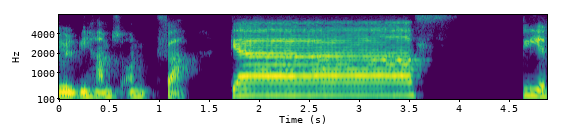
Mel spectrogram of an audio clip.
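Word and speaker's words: كاف: Kaf is a soft letter, and there are three letters involved to pronounce the name of this kaf, this letter. So the first letter is kaf, second letter is alif, and third letter is fa.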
